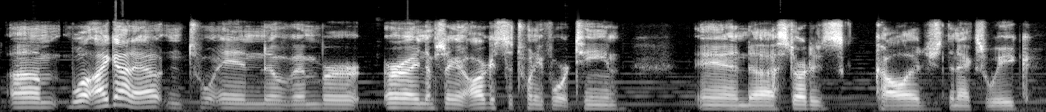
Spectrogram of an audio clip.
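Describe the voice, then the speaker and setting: A man's voice: medium pitch, moderate pace, muffled recording, faint music behind. A man from South Dakota who grew up in Kansas City, chatting casually as a podcast guest and telling rambling stories with easy laughs. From South Dakota, raised in Kansas City. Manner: relaxed, rambling storyteller, laughs often. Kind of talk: casual chat.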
